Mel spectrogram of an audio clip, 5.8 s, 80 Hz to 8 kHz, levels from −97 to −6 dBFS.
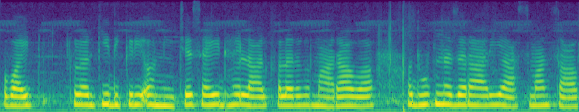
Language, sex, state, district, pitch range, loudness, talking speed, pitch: Hindi, female, Delhi, New Delhi, 200-220 Hz, -15 LUFS, 225 wpm, 210 Hz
